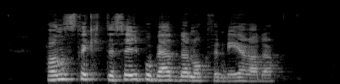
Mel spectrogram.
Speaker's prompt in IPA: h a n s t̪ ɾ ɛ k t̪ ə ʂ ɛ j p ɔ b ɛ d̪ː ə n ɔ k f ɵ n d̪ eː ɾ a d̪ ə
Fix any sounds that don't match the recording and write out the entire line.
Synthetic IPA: h a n s t̪ ɾ ɛ k t̪ ə s ɛ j p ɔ b ɛ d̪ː ə n ɔ k f ɵ n d̪ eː ɾ a d̪ ə

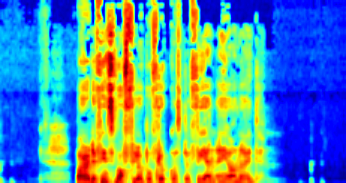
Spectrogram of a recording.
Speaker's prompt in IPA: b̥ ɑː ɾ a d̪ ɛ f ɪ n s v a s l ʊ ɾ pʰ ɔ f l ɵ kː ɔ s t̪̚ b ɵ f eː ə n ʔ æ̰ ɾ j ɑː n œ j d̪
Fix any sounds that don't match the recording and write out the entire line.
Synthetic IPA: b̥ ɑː ɾ a d̪ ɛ f ɪ n s v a f l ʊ ɾ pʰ ɔ f ɾ ɵ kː ɔ s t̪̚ b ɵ f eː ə n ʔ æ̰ ɾ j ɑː n œ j d̪

